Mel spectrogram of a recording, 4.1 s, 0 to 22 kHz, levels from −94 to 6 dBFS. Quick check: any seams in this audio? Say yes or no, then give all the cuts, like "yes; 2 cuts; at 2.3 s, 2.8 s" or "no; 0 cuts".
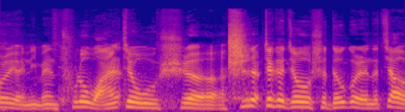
yes; 2 cuts; at 0.9 s, 2.5 s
